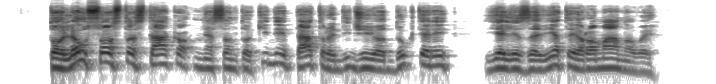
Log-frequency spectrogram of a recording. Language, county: Lithuanian, Šiauliai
